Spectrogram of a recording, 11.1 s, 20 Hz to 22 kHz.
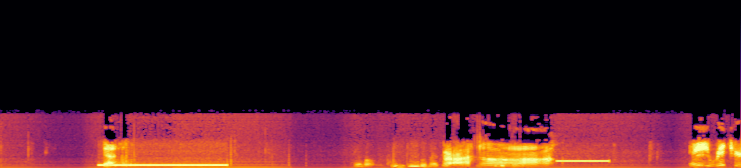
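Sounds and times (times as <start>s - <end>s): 
steady electronic telephone ringing tone, unanswered: 1.5s - 3.4s
speech: 1.6s - 2.2s, 6.0s - 8.5s, 10.3s - 11.1s.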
